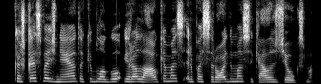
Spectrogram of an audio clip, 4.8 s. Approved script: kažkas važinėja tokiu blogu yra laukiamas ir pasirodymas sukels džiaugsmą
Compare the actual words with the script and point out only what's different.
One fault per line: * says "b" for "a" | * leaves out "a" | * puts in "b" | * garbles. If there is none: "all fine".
all fine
